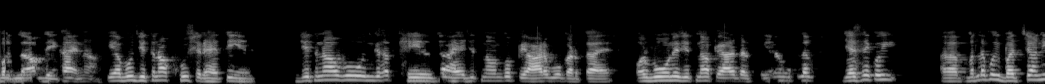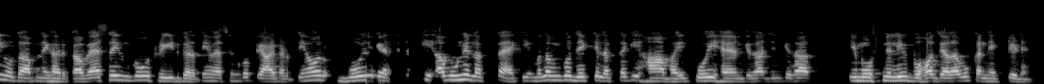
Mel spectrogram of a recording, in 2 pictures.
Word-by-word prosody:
बदलाव 150 +1 +1
देखा 145 +2 -1
है 135 - +1
ना - - -12
कि 170 - -4
अब 175 0 +2
वो 195 +1 +3
जितना 190 +1 +2
खुश 185 -2 -2
रहती 145 0 -1
हैं। 135 - -7 0.5
जितना 190 +5 +2
वो 205 0 +3
उनके 190 0 -2
साथ 205 +1 -1
खेलता 160 -2 0
है, 155 0 +3
जितना 170 +2 -8
उनको 175 +2 -4
प्यार 145 +1 +5
वो 155 +1 -4
करता 140 -1 +1
है 130 0 0 0.3
और 155 +1 +1
वो 180 +1 +6
उन्हें 185 0 +4
जितना 175 +1 +1
प्यार 155 0 +6
करती 145 -1 -4
हैं - - -17
ना, 180 - -9
मतलब 185 +1 -4 0.3
जैसे 180 +5 +1
कोई 220 +1 -1 0.5
अ, 150 0 +2
मतलब 215 +6 -2
कोई 230 -2 +1
बच्चा 170 +6 +3
नहीं 225 +1 -2
होता 175 -6 +1
आपने 150 0 -2
घर 140 -2 0
का, 140 +1 +2
वैसे 160 +7 +2
ही 210 - +4
उनको 195 +1 -1
ट्रीट 155 -3 -2
करती 145 +3 -2
हैं। 160 - -6
वैसे 155 +1 -3
उनको 170 +2 -7
प्यार 140 0 +3
करती 165 +6 -8
हैं 185 - -3
और 205 +1 +2 0.2
वो 175 +3 +2
ये 210 +1 0
कहते 170 - -3
हैं - - -37
कि 210 - -3
अब 195 - -1
उन्हें 220 +1 +3
लगता 180 -1 -1
है 135 - +1
कि 165 +4 -11
मतलब 200 +4 +1
उनको 200 +1 0
देख 175 0 +2
के - - -1
लगता 160 +1 -2
है - - -11
कि 195 0 -3
हाँ, 150 -2 +2
भाई 140 +1 -1
कोई 165 +1 +2
है 140 0 +4
उनके 140 0 -9
साथ, 150 +1 0
जिनके 145 +1 -11
साथ 155 0 +3 0.4
इमोशनली 170 +2 +2
भी 185 - -2
बहुत 155 0 +3
ज़्यादा 155 0 +5
वो 180 +2 -3
कनेक्टेड 145 -2 -3
हैं। 115 - -14
165 Hz, 250 wpm, -22 LUFS, 150-185 Hz, 0.5 s, वो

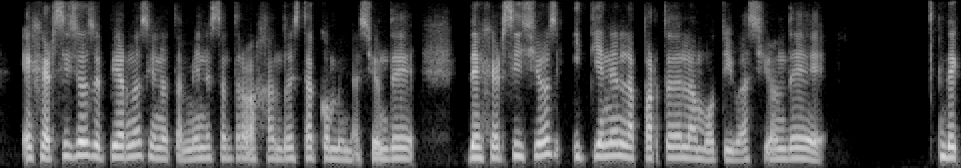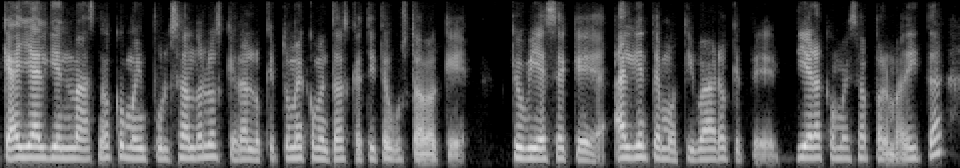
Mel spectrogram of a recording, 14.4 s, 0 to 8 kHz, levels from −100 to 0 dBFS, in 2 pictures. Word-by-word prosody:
ejercicios 210 +5 +3
de 210 - +2
piernas, 205 +4 +2
sino 185 -4 -2
también, 175 +3 -3
están 185 -1 -5
trabajando 180 -1 -3
esta 185 +1 -2
combinación 170 -2 -2
de 180 0 0 0.4
de - - +6
ejercicios 215 +5 +1
y 210 - -4
tienen 220 +3 +2
la 190 - +2
parte 185 +1 -2
de 195 - +1
la 180 -2 0
motivación 160 +1 -3
de 180 - 0 0.8
de 195 -2 +5
que 185 - +4
hay 190 +2 +6
alguien 190 -1 +5
más, 180 -1 0
¿no? - - -2
Como 200 -2 0
impulsándolos, 185 +3 0
que - - -8
era 170 +1 -1
lo 160 - -3
que - - -9
tú 185 - -5
me 190 - +2
comentabas 175 -2 -1
que - - -5
a - - -9
ti 180 - -4
te - - 0
gustaba, 85 0 -1
que - - -7 0.3
que 195 - +4
hubiese 180 0 +3
que 155 -5 -2
alguien 195 +1 +4
te 190 - 0
motivara 170 +1 -2
o - - -15
que - - -10
te - - -10
diera 195 0 +4
como 185 0 -5
esa 185 +1 -6
palmadita. 190 +8 -3
185 Hz, 225 wpm, -22 LUFS, 175-195 Hz, 0.8 s, de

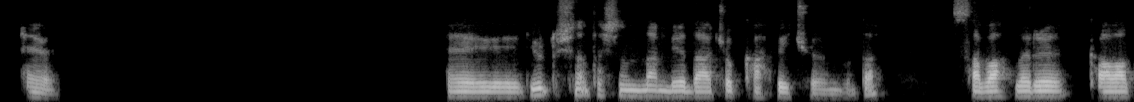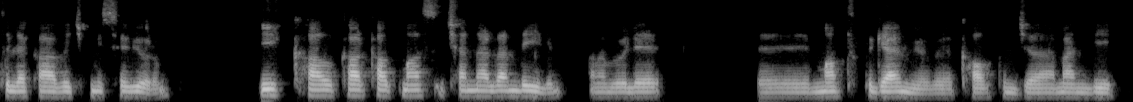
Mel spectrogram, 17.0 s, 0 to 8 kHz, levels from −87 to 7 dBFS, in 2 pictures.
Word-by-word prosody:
Evet. 95 -7 -4 2.9
Eee, 110 -1 +2
yurt 140 +2 +1
dışına - - -3
taşındığımdan 120 -2 -2
beri 115 -1 +2
daha 110 0 +4
çok - - -3
kahve 105 - -2
içiyorum 85 -4 -8
burada. - - -4 0.5
Sabahları 115 +1 +3
kahvaltıyla 110 0 +4
kahve 110 -1 +2
içmeyi 110 +1 -5
seviyorum. 110 -5 -1 0.7
İlk, 135 0 +2
kalkar 130 0 +3
kalkmaz 125 0 0
içenlerden 120 0 0
değilim. 110 -5 0 0.2
Bana, 105 0 -5
böyle, 105 0 0 0.7
eee, 100 0 -4
mantıklı 110 0 -1
gelmiyor. 105 -5 +3
Böyle, 90 0 -6
kalkınca 100 0 -2
hemen 100 0 -2
bir 100 -1 -1
110 Hz, 105 wpm, -24 LUFS, 100-115 Hz, 2.9 s, daha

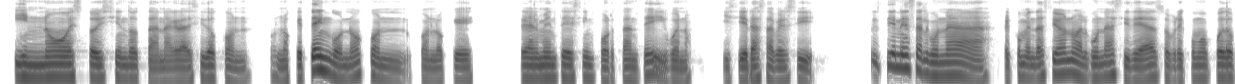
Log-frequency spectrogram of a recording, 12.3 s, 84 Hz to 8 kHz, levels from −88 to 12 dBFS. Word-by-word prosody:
y 130 0 +3
no 125 +1 +4
estoy 125 -2 +1
siendo 115 -1 -1
tan 100 -3 -4
agradecido 105 +3 0
con 110 +1 -5 0.2
con 120 -5 -8
lo 105 - -3
que 115 - 0
tengo, 175 -10 +6
¿no?, 125 +6 -1
con 110 -9 -3
con 105 -2 -4
lo 100 - -3
que 105 -1 -2 0.5
realmente 120 0 +2
es 120 +2 -8
importante. 110 +2 -2
Y - - 0
bueno, 100 -1 -3 0.3
quisiera 110 +1 0
saber 105 -2 -1
si, 105 -5 -3 0.5
pues, - - -8
tienes 210 -3 +3
alguna 135 - +1
recomendación 130 +6 0
o 150 - +3
algunas 130 +2 -1
ideas 110 +2 +1
sobre 110 -2 -3
cómo 120 -1 -3
puedo 120 0 +2
120 Hz, 165 wpm, -25 LUFS, 110-125 Hz, 0.5 s, tengo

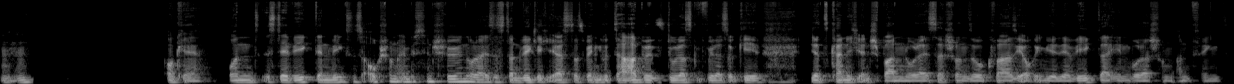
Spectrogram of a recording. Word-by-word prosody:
Mhm. 100 +3 -4 1.3
Okay. 80 -2 -1 0.3
Und 95 0 0
ist 115 -1 -1
der 95 -1 +5
Weg 110 +2 +2
denn 100 - +2
wenigstens 110 +2 -1
auch - - 0
schon 130 -2 0
ein 125 - 0
bisschen 125 +2 -3
schön 130 0 +2
oder 110 -3 +2
ist 105 - -1
es 105 0 -1
dann 100 -1 0
wirklich 100 -1 +3
erst, 100 0 +1
dass - - -3
wenn 100 0 +2
du 100 - +1
da 100 +2 +6
bist, 100 -1 0
du 100 - +3
das 100 0 +2
Gefühl 100 0 -1
hast: 95 - -1
„Okay, 95 -1 0 0.5
jetzt - - +1
kann - - +4
ich - - -1
entspannen?” 85 0 +1
Oder 85 0 +1
ist 85 - -2
das - - -3
schon 90 -2 -3
so 85 -1 0
quasi 90 +1 0
auch - - -1
irgendwie 90 -1 -1
der 85 -1 -1
Weg 95 +1 0
dahin, 90 0 -3
wo 90 -1 -2
das 85 0 -2
schon 85 0 -10
anfängt? 85 -1 -11
95 Hz, 235 wpm, -30 LUFS, 90-105 Hz, 1.3 s, da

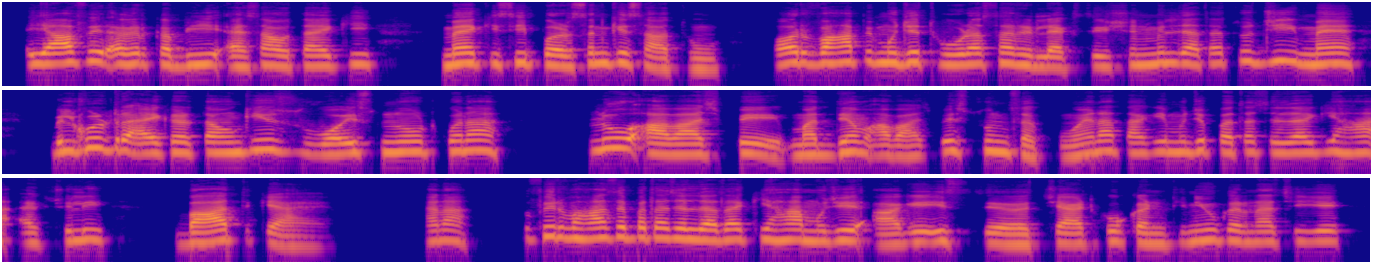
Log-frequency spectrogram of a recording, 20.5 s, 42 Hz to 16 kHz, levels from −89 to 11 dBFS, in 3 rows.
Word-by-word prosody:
या 215 +1 +8
फिर 240 +1 0
अगर 205 +1 +2
कभी 195 +1 +1 0.2
ऐसा 190 +3 0
होता 180 0 +1
है 180 0 +1
कि 200 +3 -8 0.4
मैं 215 +2 +6
किसी 215 +1 -4
पर्सन 190 +4 +2
के 225 +1 0
साथ 155 -6 -3
हूँ 145 -1 -7 0.3
और 225 +2 +5
वहाँ 225 +2 +7
पे - - -4
मुझे 225 +1 +3
थोड़ा-सा 210 0 0
रिलैक्सेशन 170 -1 -2
मिल 220 +2 -1
जाता 210 -1 0
है 215 - -2
तो 250 - -3
जी 250 -1 0
मैं 215 0 +3 0.4
बिल्कुल 245 +6 +1
ट्राई 205 -6 +3
करता 200 +1 0
हूँ 200 0 +1
कि 235 +4 -1
उस 215 -3 -6
वॉइस 180 +1 0
नोट 205 0 0
को 220 - 0
न 230 0 +2
स्लो 240 +5 -4 0.2
आवाज़ 175 0 +3
पे 195 -1 +1 0.2
मध्यम 175 +5 0
आवाज़ 160 -1 -1
पे 220 - 0
सुन 220 0 -3
सकूँ, 165 -3 -6
है 190 - -2
ना? 220 - +1
ताकि 195 +2 -3
मुझे 205 +2 -2
पता 210 -1 -2
चल 195 -1 -6
जाए 200 0 +1
कि 210 +2 -7
हाँ 200 -1 -2
एक्चुअली 190 +6 -5 0.4
बात 190 +4 +6
क्या 165 -5 -1
है? 135 -1 -11 0.6
है 190 - -2
ना? 200 -2 -1 0.3
तो 220 - -16
फिर 260 +3 -1
वहाँ 230 0 +3
से 250 - +2
पता 235 -1 +1
चल 225 -1 +2
जाता 205 0 +4
है 210 - +1
कि 215 +1 -5
हाँ, 210 0 +2
मुझे 195 +1 0 0.2
आगे 170 +4 -1
इस 185 0 -3
अ, 155 -2 +1
चैट 160 +1 -1
को 185 +3 -5
कंटिन्यू 175 +3 -4
करना 185 -2 -2
चाहिए। 185 +1 -5
200 Hz, 230 wpm, -21 LUFS, 180-215 Hz, 0.6 s, या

